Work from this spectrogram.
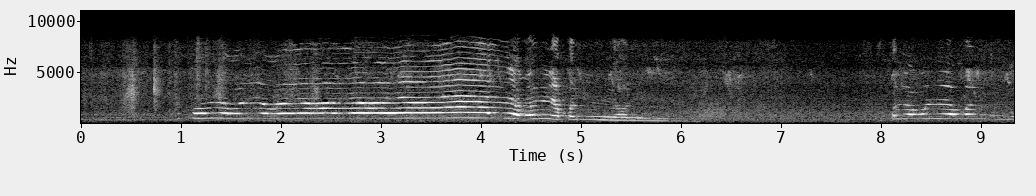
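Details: Angry domestic cat grumbling, a long drawn-out harmonic yowl held steady then sliding downward, followed after a pause by a shorter wavering cry; a person speaks nearby.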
